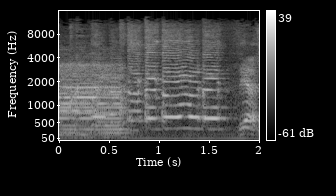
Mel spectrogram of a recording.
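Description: Electric guitar played through an amp: a held chord, then single sustained notes from about a second in.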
